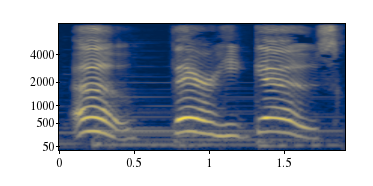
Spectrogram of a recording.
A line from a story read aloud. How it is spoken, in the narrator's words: cried Bobby, much disappointed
